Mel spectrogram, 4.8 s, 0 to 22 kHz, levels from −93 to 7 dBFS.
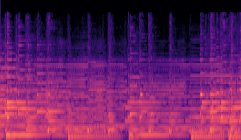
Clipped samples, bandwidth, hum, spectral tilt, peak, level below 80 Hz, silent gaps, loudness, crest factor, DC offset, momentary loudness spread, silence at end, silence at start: under 0.1%; 16 kHz; none; -6 dB/octave; -8 dBFS; -44 dBFS; none; -28 LUFS; 20 dB; under 0.1%; 10 LU; 0 s; 0 s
